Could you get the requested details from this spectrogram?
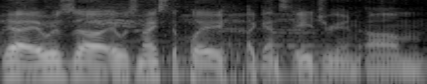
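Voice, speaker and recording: Music plays in the background as someone talks at a moderate pace. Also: man. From Canada. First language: French. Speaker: college ice hockey player. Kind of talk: casual interview. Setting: arena.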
